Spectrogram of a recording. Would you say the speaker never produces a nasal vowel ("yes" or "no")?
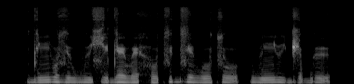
yes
